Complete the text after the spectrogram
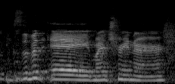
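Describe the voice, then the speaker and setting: A woman in her twenties with a hoarse, lost voice, chatting playfully and teasing herself in a casual travel vlog filmed on a phone in a resort room. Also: medium pitch, slow pace, fairly bright tone, slight background noise, low-quality recording. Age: 20s. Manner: chatty, self-mocking, playful. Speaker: vlogger. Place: resort hotel room in the tropics. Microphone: handheld phone camera.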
